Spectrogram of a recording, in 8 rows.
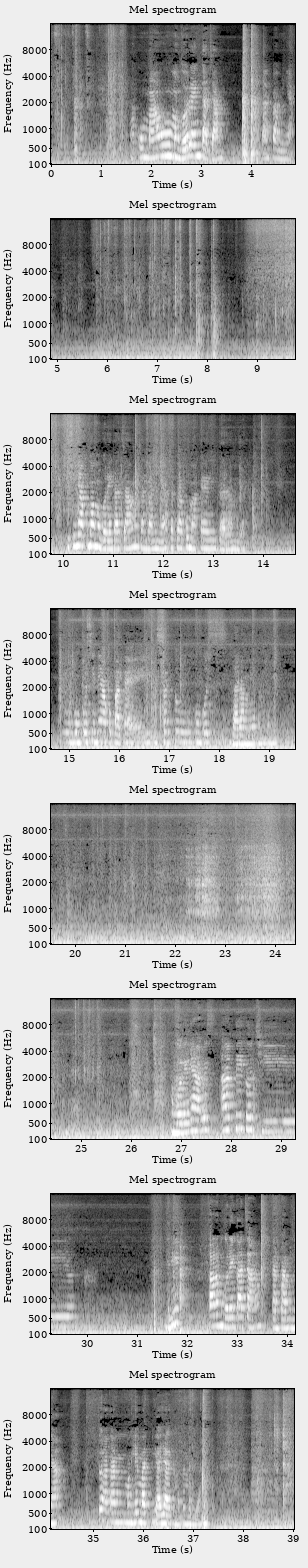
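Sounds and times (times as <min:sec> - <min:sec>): plastic bag crinkling: 0:00.0 - 0:01.6, 0:05.6 - 0:07.8
steady low hum: 0:00.0 - 0:39.0.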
